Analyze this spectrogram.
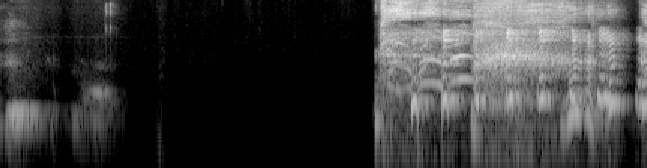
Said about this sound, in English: I was gonna sneeze and burp at the same time and it just kind of did that. It was a very interesting sound.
